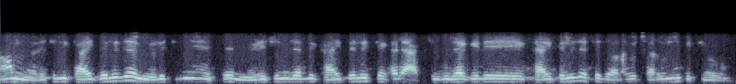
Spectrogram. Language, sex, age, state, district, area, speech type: Odia, male, 45-60, Odisha, Jagatsinghpur, urban, conversation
